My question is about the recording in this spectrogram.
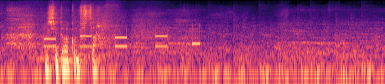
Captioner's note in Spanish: Sonido al marcar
